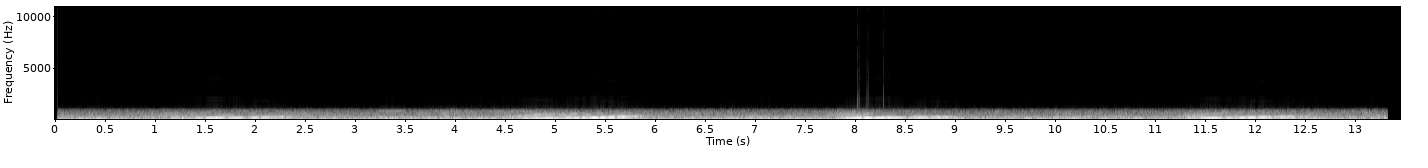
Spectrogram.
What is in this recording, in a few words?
North Atlantic Right Whale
